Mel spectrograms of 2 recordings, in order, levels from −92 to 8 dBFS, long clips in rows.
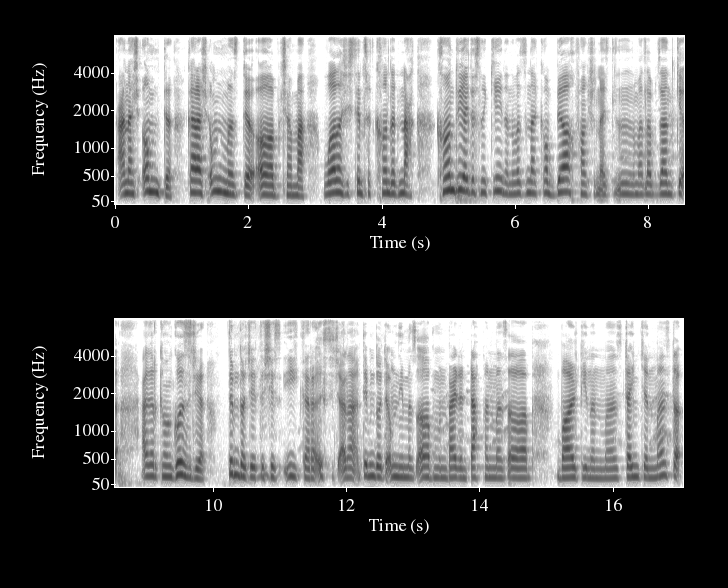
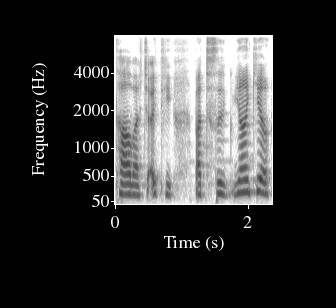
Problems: background sounds at intervals, background conversations at intervals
